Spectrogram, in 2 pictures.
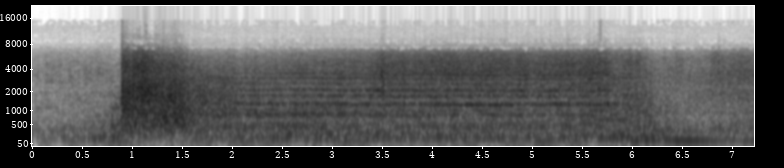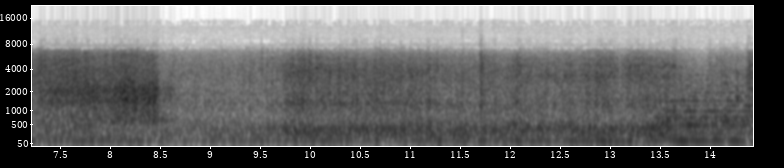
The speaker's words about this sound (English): Strasser has been shot.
